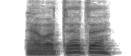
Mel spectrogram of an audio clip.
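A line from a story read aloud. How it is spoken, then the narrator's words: Whisper. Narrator (Russian): прошептал он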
